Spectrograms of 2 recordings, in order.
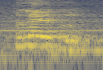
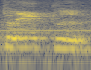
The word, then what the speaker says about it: tletl: Tletl. Bueno, pronunciamos en español tletl. Suena muy tosco. Tletl. Es con los laterales de la lengua, no con la punta.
